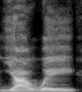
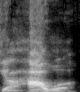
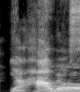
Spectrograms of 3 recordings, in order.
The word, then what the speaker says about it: Yahawah: That's how you say his name in the Paleo Hebrew. Not Yahweh, not Yeshua, not Jehovah. It's Yahawah. Yahawah.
